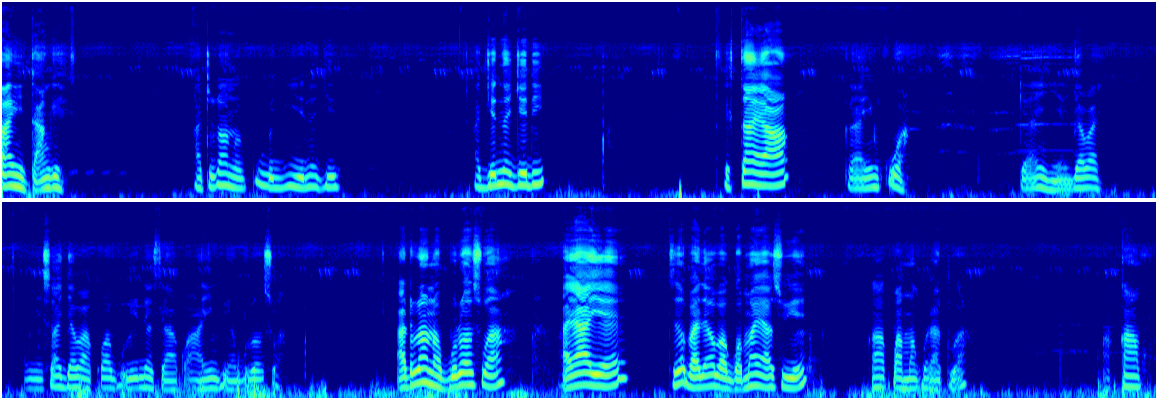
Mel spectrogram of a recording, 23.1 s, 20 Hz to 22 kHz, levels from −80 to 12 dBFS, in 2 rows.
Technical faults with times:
none

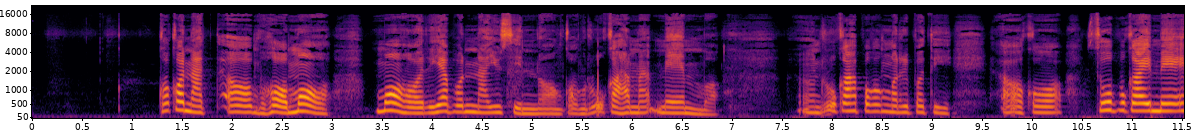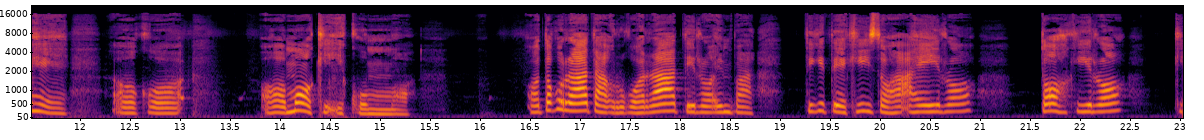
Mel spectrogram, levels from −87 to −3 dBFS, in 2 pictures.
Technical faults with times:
5.67-5.69 loud pop

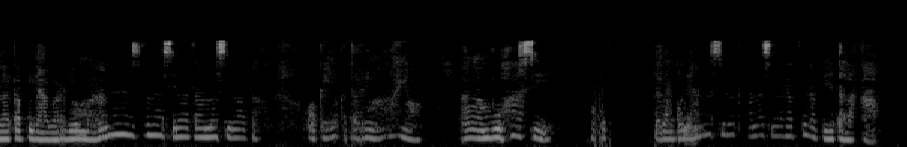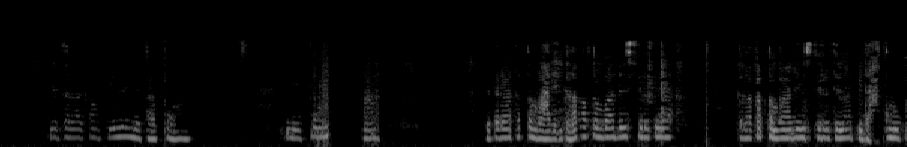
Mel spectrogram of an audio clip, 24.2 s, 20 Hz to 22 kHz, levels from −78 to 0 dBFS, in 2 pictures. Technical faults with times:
0.00-24.20 HE-AAC compression
7.92-8.95 intermittent contact
16.27-17.13 intermittent contact

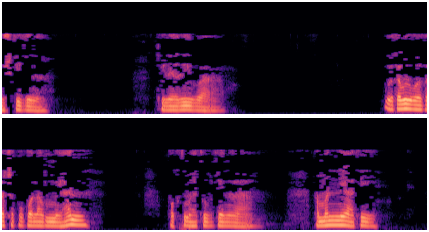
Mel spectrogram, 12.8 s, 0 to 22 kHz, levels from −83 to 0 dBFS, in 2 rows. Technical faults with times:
0.00-12.76 MP3 compression

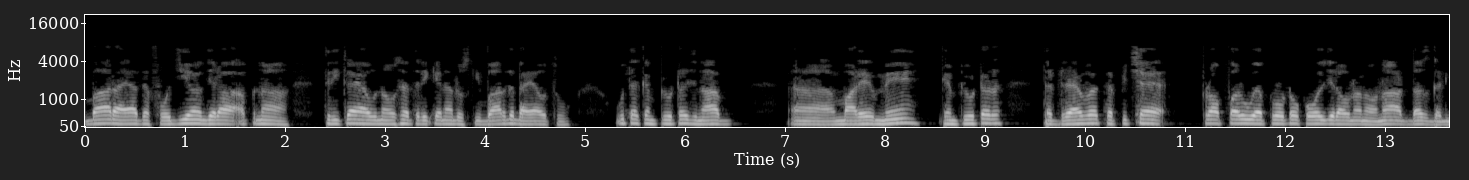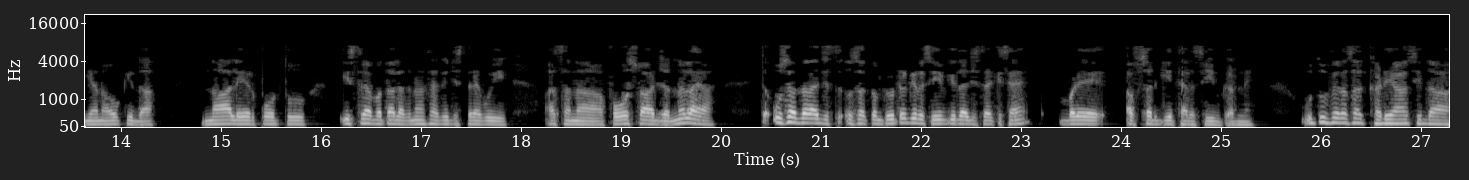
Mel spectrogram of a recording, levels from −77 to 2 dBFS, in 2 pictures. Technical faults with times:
0.00-27.28 AAC compression

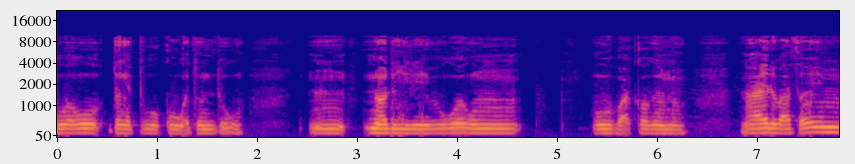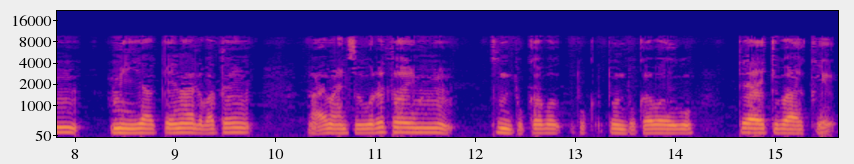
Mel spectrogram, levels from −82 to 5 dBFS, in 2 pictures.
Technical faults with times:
0.00-15.64 AAC compression

